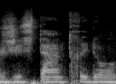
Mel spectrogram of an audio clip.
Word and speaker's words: Trudeau: Canadian Liberal Party's leader, Justin Trudeau, or Justin Trudeau to pronounce his name consistently in a French way.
